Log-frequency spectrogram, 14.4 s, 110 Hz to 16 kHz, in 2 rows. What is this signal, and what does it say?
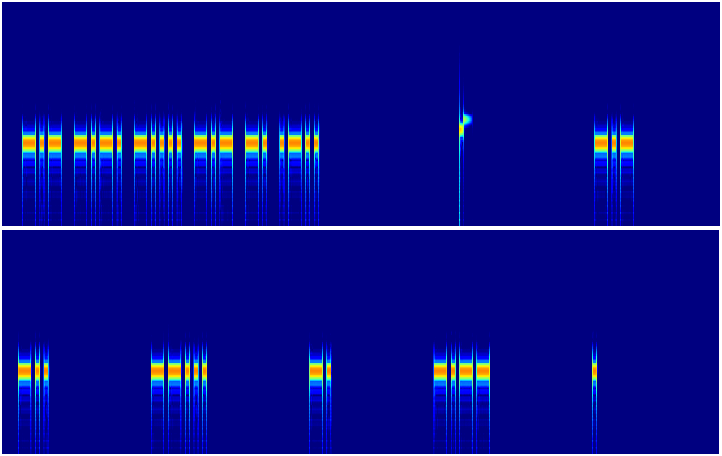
Morse code, heard as a keyed tone, about 28 wpm, spaced as for 12 wpm, 700 Hz. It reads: KC6KNL KD7NYE
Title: USA Call Signs - 6 Characters - 8x Character Spacing - 28wpm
